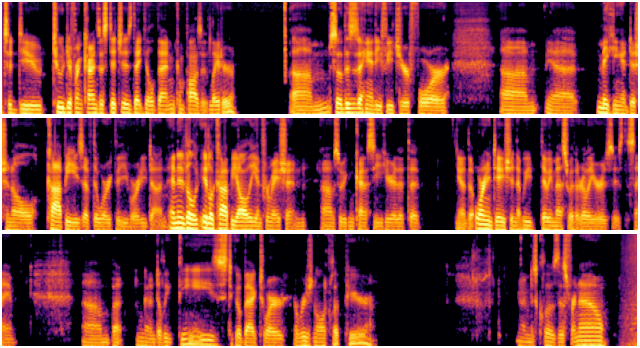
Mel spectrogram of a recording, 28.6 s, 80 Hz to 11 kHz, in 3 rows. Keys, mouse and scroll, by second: 7.5 right click, 8.0 click, 14.4 click, 15.3 click, 19.2 right click, 19.8 right click, 20.6 click, 21.6 click, 22.8 right click, 23.4 right click, 24.3 click, 25.4 click, 26.7 click.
